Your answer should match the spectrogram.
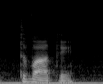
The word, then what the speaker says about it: ТОЭТ: Семейство этих наркотиков мы называем ТОМы и ТВАТы. Подождав, пока стихнут охи и ахи, Шура объяснил. Название последнего на самом деле пишется как ТОЭТ. Потому что это серийный аналог ДОЭТ. Но произносить его можно как ТВАТ.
